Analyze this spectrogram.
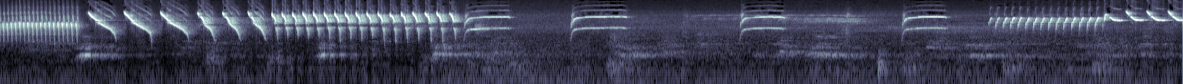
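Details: Belgian canary singing a varied song: rapid descending whistled sweeps, a fast buzzy trill, then separate rising-and-falling notes with pauses between, ending in another quick trill and high chirps.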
